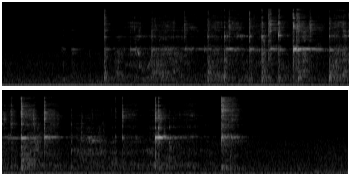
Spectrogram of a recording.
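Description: A spoon stirs and clinks against the inside of a mug.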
